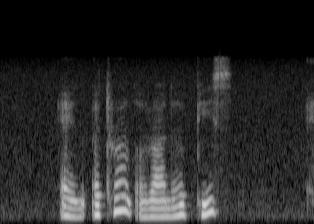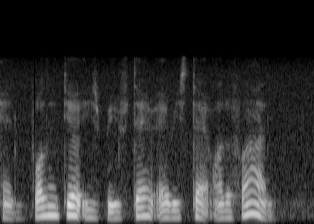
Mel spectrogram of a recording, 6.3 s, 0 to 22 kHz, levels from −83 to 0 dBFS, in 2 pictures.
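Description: At 2.19 s and again at 3.47 s the speech drops into a block of digital silence, 10 ms and then 15 ms of silence. The signal cuts out and back with no fade, so each hole lands as a tick.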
